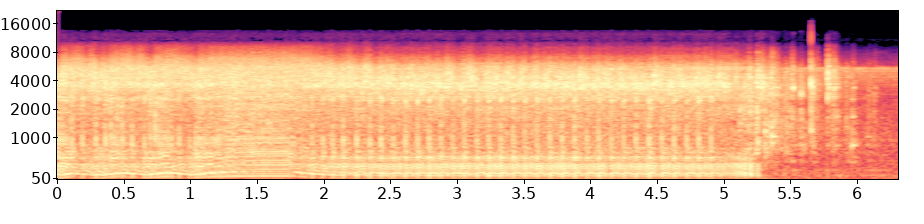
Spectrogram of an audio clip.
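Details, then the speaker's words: Garbage-picked trimmer, owner thinks a Ryobi two-stroke, after flywheel repair with modified muffler, not fully warmed up: loud high-pitched buzzing held at high revs before shutoff; normal running. "And so, you can hear my god- aful muffler uh modification. So, I'm not wasting your time."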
